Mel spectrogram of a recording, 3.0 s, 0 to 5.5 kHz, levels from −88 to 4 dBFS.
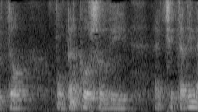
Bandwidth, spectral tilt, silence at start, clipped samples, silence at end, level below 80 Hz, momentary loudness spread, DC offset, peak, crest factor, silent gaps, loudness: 5.4 kHz; -3.5 dB/octave; 0 s; under 0.1%; 0 s; -66 dBFS; 19 LU; under 0.1%; -12 dBFS; 20 dB; none; -28 LUFS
